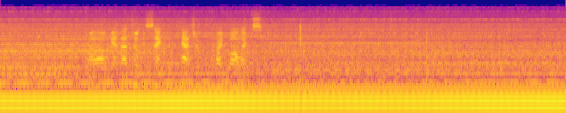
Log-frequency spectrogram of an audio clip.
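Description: A tank engine rumbles steadily as the tank rolls slowly forward.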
